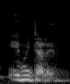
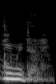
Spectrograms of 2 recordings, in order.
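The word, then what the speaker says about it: emitter: মেশানো হয় সবচেয়ে বেশি এমিটারে এটা আসলে এমিটার হবে না এটার উচ্চারণটা হবে ইমিটার এক কেজি ভরের পাথর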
